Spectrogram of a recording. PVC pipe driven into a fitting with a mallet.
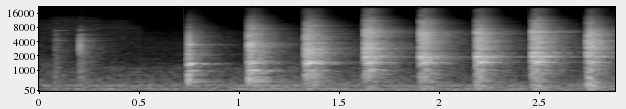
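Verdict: Seated.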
